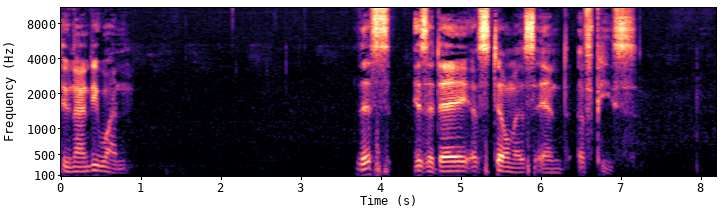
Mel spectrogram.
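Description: An older man speaks calmly and closely into a microphone, with pauses.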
